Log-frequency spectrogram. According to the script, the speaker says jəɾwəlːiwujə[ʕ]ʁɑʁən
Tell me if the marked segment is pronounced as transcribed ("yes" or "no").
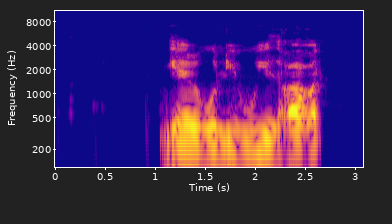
no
